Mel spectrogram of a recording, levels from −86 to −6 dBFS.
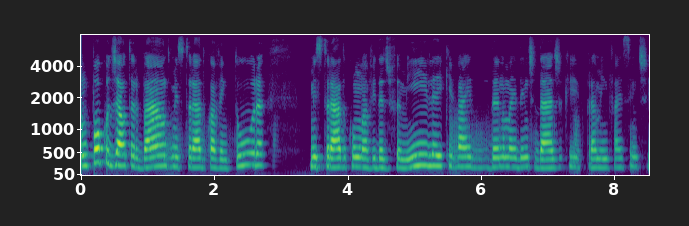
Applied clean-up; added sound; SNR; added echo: neural mask model DeepFilterNet 3.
